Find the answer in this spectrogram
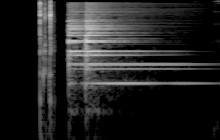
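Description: Subscribe-button animation sound effect: a quick double click, then a bright notification-bell ding that rings on and fades away over about a second and a half.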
